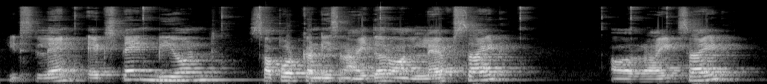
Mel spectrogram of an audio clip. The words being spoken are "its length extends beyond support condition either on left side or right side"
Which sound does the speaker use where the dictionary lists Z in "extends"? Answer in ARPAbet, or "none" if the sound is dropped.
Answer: none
